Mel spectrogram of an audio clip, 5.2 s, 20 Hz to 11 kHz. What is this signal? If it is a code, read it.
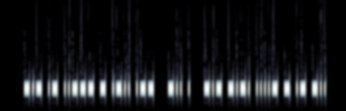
Morse code, heard as a keyed tone, about 40 wpm, 690 Hz. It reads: KA2TLW DE KC4TAD
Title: USA Callsign DE Callsign - 6 Characters - 40wpm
